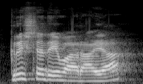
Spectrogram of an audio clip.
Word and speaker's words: कृष्णदेव राय: पढ़ेंगे स्टोरी में लेकिन इंग्लिश में आपको पढ़ना हो तो कृष्ण देवा राया ऐसे पढ़ेंगे बट इसका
